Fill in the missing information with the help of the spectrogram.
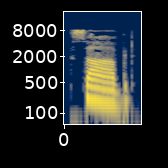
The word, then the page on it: sobbed: British English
